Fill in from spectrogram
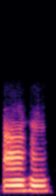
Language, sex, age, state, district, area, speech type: Odia, male, 18-30, Odisha, Nuapada, urban, conversation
